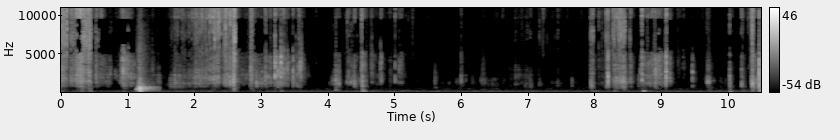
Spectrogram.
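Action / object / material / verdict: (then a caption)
scrape / soap bar / soap / none. A solid red rectangular bar of soap is held in the hand and scraped with a utility-knife blade, shaving it into small crumbly flakes. Bursts of dry, bright scraping and crunching come in uneven clusters separated by quiet gaps, with one sharper, lower crack early on.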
